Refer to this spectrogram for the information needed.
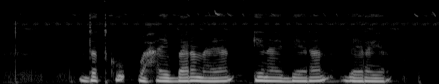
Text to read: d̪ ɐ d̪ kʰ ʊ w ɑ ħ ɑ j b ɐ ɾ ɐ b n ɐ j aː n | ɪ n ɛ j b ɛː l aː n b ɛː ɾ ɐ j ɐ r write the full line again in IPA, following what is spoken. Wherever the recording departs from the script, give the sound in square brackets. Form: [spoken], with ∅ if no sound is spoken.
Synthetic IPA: d̪ ɐ d̪ kʰ ʊ w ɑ ħ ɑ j b ɐ ɾ ɐ [∅] n ɐ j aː n | ɪ n ɛ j b ɛː [ɾ] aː n b ɛː ɾ ɐ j ɐ r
